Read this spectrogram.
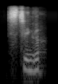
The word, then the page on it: stinger: Indian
